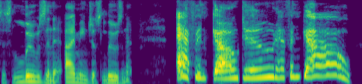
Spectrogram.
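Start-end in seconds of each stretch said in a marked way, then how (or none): 2.9-5.8 mock frantic scream, very high, slow, drawn-out. Speaker retells a man in the car screaming at them: retelling someone screaming. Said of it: "And he's screaming".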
